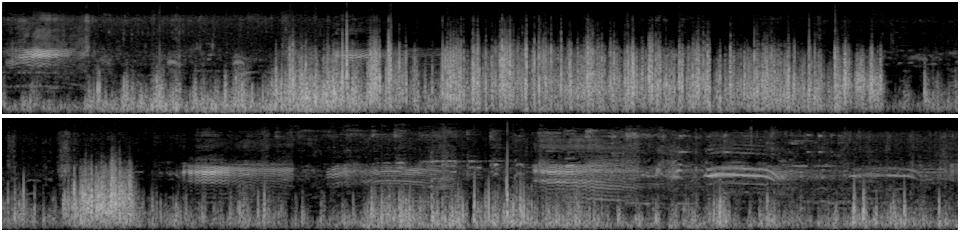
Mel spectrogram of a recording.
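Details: Farm goats bleating during hoof trimming in a shed: several short, wavering bleats with stacked harmonics come late in the recording, over heavy low rumbling and handling noise throughout.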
